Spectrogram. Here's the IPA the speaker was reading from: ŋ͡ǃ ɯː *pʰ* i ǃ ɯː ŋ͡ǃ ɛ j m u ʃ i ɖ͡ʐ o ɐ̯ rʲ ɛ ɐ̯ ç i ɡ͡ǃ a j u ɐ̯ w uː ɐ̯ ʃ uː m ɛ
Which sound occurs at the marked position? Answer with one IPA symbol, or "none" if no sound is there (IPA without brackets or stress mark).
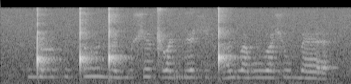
p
